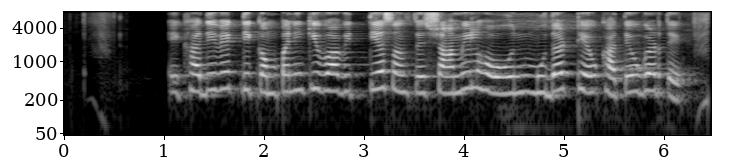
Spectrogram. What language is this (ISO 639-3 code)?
mar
